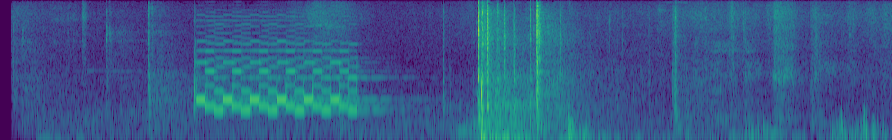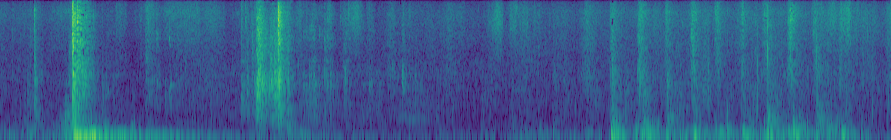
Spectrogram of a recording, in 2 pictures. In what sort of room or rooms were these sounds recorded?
hallway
